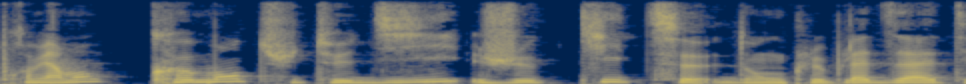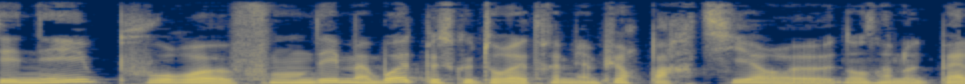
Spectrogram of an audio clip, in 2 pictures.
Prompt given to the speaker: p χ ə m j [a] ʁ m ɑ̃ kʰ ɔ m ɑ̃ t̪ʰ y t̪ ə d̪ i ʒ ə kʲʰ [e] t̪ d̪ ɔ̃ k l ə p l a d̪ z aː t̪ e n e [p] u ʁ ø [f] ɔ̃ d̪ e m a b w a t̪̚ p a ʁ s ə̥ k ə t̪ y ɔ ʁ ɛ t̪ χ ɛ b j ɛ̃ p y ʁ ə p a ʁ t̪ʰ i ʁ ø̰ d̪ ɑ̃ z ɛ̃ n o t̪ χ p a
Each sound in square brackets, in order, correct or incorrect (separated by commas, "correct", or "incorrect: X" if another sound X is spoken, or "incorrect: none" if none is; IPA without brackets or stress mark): incorrect: ɛ, incorrect: i, incorrect: pʰ, correct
